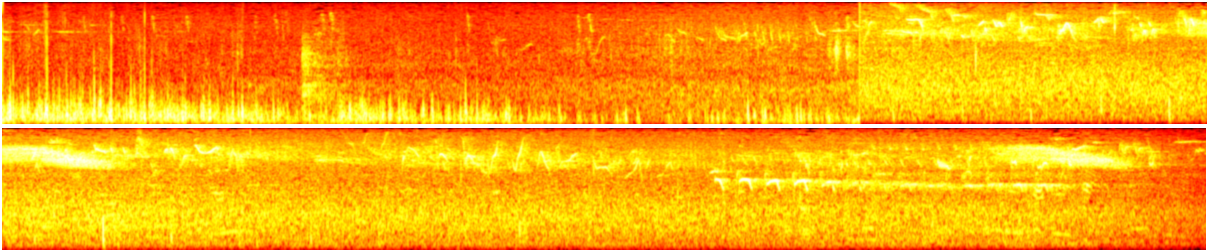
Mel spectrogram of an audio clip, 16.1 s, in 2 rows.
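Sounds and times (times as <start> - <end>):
songbirds singing and chirping: 0.0 - 16.0.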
